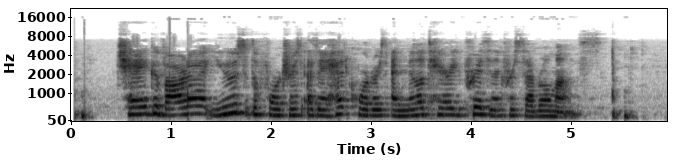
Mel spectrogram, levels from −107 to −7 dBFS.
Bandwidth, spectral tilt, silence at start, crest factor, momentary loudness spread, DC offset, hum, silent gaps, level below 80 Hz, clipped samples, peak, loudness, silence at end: 7.8 kHz; -5 dB/octave; 0.05 s; 14 dB; 15 LU; under 0.1%; none; none; -62 dBFS; under 0.1%; 0 dBFS; -14 LUFS; 0.35 s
